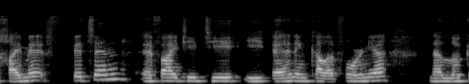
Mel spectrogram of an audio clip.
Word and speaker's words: Fitten: There are a few papers from, it is pronounced Jaime Fitten, F-I-T-T-E-N, in California, that look at vascular dementia and vascular cognitive impairment in Latinos compared to non-Latino whites.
